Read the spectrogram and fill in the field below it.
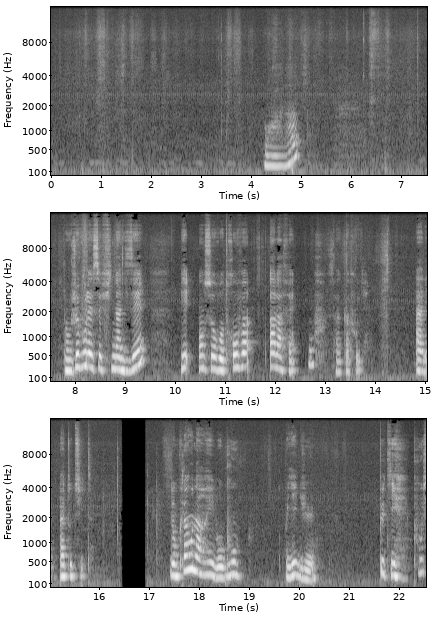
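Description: A crochet hook softly rustles through yarn.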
